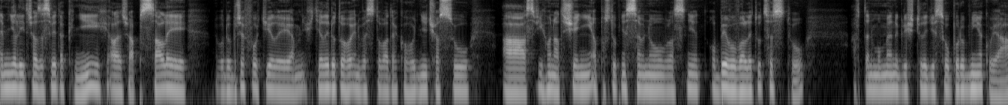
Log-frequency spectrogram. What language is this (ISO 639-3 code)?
ces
